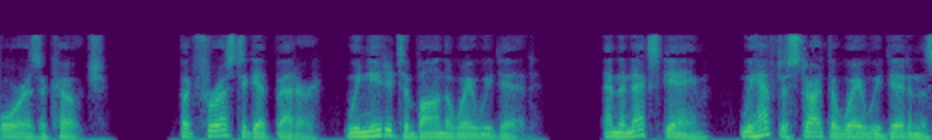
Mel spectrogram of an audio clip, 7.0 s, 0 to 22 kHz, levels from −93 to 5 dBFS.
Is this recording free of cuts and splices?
no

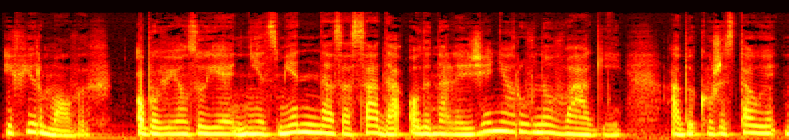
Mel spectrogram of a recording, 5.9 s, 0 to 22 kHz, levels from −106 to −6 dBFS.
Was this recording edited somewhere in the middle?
yes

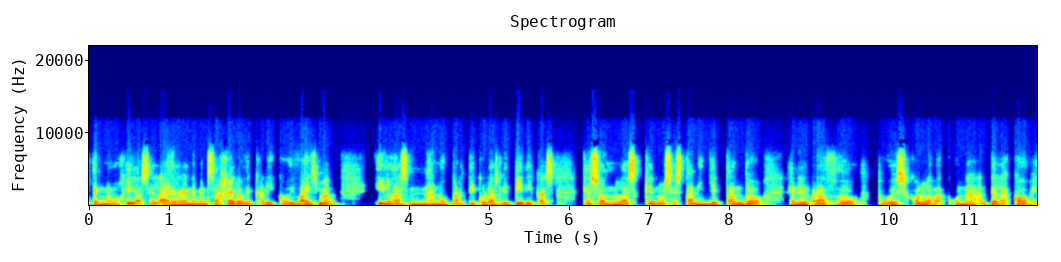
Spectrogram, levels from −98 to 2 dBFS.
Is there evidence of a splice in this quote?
no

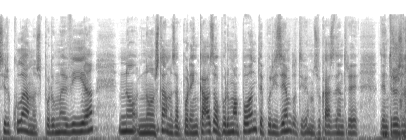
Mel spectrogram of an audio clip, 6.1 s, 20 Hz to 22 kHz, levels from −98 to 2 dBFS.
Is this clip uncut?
no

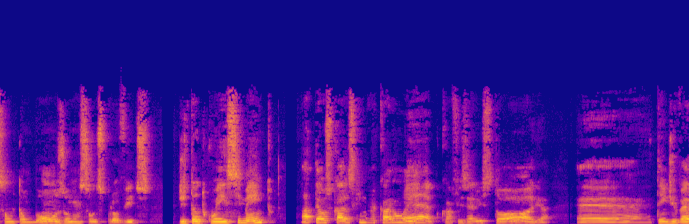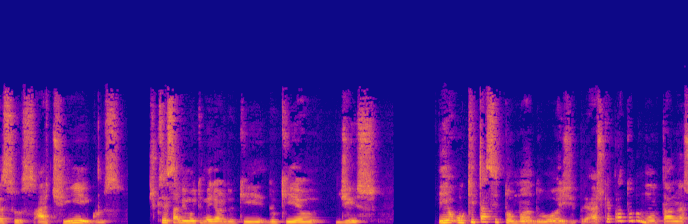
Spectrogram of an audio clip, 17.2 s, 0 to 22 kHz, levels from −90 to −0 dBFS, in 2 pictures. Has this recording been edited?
no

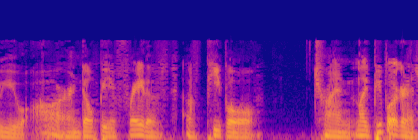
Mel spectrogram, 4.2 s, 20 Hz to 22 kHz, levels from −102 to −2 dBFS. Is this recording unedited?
no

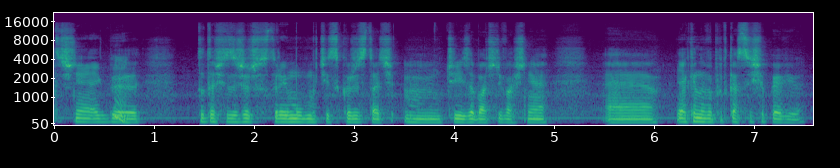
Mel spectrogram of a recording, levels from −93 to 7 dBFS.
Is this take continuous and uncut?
yes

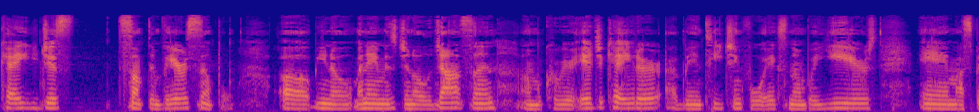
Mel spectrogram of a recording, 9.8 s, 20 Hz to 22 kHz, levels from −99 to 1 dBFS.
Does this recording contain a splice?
no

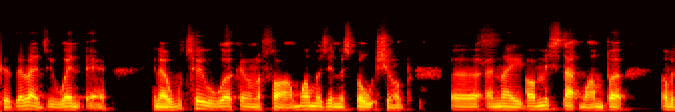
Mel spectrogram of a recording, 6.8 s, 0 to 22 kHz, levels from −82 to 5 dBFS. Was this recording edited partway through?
yes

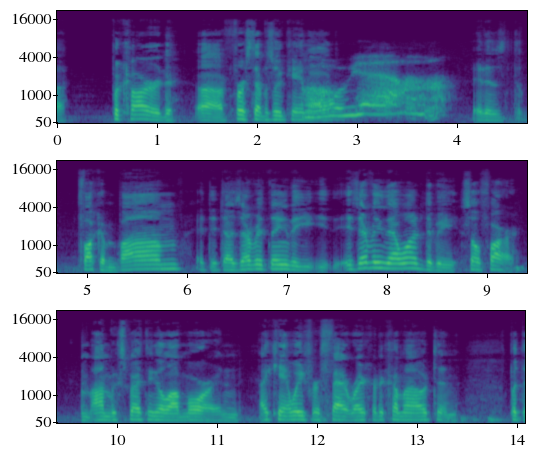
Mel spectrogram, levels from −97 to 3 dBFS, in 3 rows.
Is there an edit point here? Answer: yes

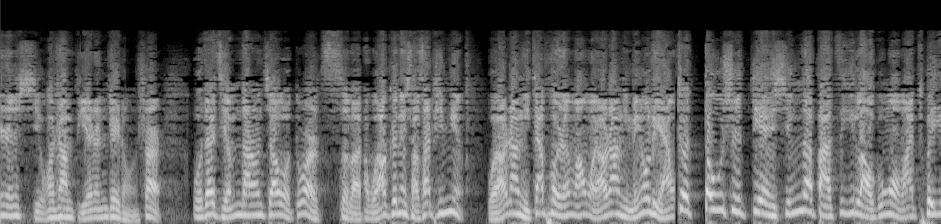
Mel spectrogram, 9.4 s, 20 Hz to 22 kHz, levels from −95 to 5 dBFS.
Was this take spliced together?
yes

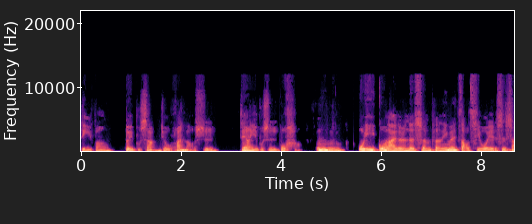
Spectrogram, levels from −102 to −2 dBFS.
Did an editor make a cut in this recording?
yes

